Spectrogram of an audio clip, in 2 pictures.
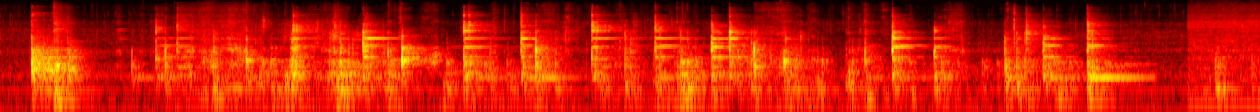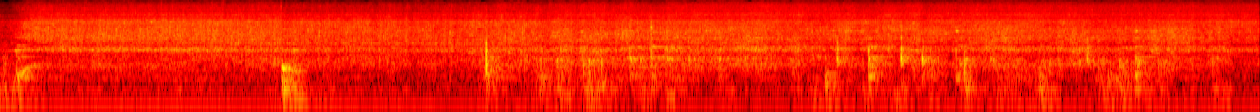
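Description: Whole peeled potatoes being added to a pot of meat: a quick run of knocks and clinks against the pot, some of them ringing. About twelve seconds in it changes suddenly to a steady sizzle as the meat and potatoes fry in the pot, with a few scrapes of a wooden spoon stirring them.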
